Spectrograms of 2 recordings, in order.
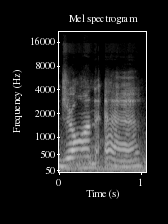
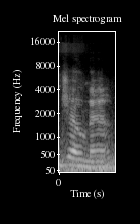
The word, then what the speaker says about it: Johnna: Well, you pronounce it Johnna. It's not Jonah, it's Johnna.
